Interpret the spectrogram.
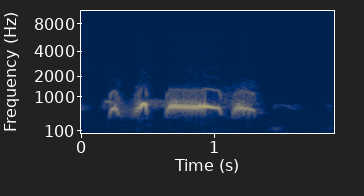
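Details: Spotted dove cooing to lure wild doves: two short rising hoots, a long steady low coo, then a final short coo, all mellow and low-pitched, in an otherwise quiet setting.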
